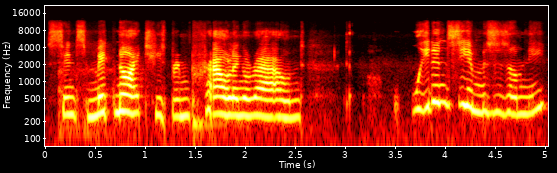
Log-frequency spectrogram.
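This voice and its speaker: A woman's voice: high voice, measured pace, fairly bright tone, no echo. A woman voicing an elderly, anxious, deferential housekeeper, in old-time radio drama style, stammering and ominous. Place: small home recording booth. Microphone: close studio microphone, headset monitoring.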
